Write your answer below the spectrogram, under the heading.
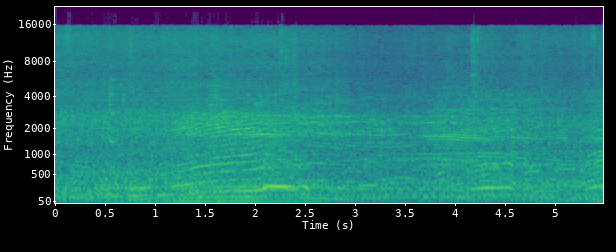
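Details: Big agitated cattle coming down off a truck: short low moos around two and four seconds, mixed with rumbling background noise and faint music.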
